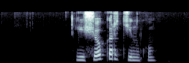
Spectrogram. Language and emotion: Russian, neutral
